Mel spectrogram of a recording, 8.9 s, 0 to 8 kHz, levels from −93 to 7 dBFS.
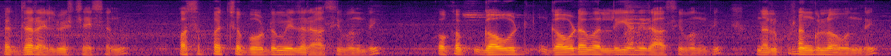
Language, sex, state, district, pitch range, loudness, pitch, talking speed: Telugu, male, Telangana, Nalgonda, 90-105 Hz, -21 LUFS, 100 Hz, 110 wpm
